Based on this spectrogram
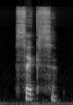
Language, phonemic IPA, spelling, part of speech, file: French, /sɛks/, sexes, noun, LL-Q150 (fra)-sexes.wav
- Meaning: plural of sexe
